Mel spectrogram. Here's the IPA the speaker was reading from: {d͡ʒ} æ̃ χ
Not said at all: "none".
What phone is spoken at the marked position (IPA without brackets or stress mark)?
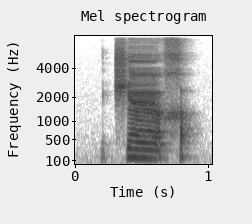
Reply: t͡ʃ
